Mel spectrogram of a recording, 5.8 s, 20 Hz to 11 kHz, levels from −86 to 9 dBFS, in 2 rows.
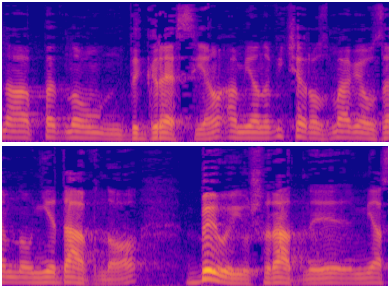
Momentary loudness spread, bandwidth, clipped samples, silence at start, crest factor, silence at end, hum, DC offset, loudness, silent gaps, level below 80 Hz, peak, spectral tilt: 14 LU; 11 kHz; under 0.1%; 0 s; 22 dB; 0 s; none; under 0.1%; -24 LUFS; none; -60 dBFS; -2 dBFS; -5.5 dB/octave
